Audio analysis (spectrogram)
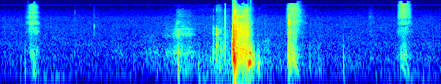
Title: Half asleep allergic sneezing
